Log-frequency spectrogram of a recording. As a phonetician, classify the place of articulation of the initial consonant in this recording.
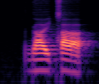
velar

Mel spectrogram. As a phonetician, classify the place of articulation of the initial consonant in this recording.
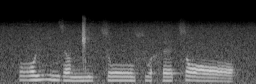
uvular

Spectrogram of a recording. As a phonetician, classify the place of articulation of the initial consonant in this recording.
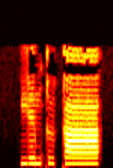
palatal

